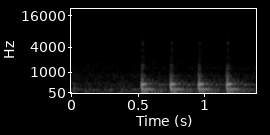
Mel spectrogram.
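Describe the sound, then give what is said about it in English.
Four firm knocks on a door in a steady, quick rhythm, fairly loud, with no voices, after a brief quiet moment. “Knock on your door.”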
